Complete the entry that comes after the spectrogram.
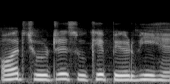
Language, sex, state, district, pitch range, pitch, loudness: Hindi, female, Bihar, Vaishali, 210-235 Hz, 220 Hz, -13 LUFS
